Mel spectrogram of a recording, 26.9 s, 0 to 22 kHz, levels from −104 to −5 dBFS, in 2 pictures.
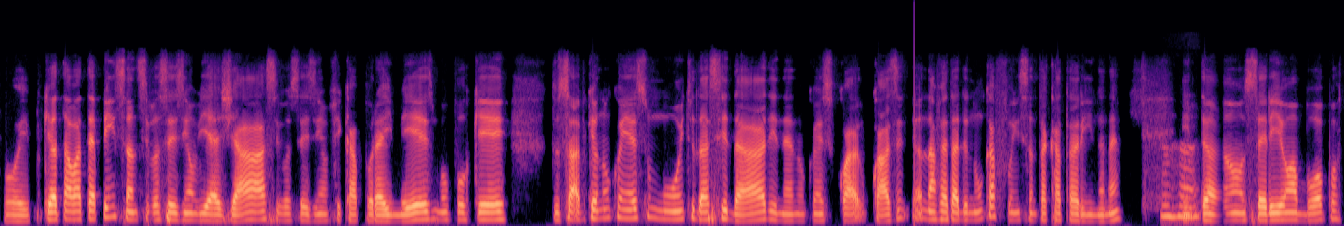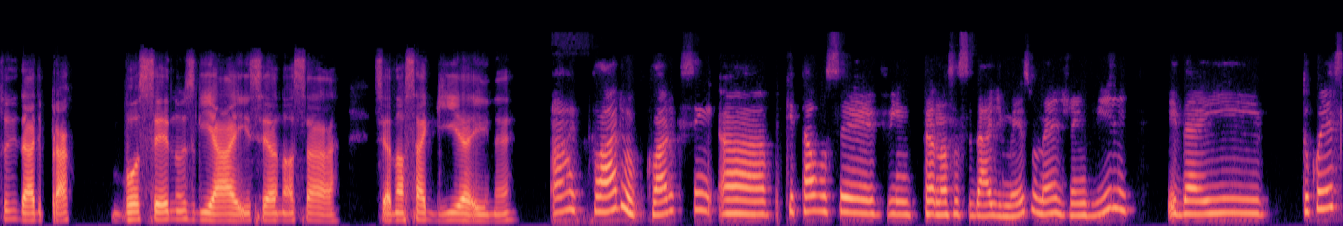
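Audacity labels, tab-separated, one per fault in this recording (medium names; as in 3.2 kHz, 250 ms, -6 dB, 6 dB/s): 9.150000	9.150000	pop -18 dBFS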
